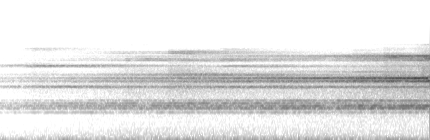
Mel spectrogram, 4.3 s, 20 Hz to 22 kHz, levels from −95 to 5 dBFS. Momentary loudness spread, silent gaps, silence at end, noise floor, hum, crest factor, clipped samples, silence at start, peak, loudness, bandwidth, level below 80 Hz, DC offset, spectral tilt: 24 LU; none; 0 s; -58 dBFS; none; 20 dB; under 0.1%; 0.35 s; -16 dBFS; -32 LUFS; 6.8 kHz; -68 dBFS; under 0.1%; 6.5 dB/octave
